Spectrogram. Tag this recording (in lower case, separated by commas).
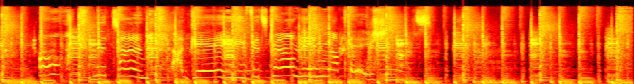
music, blues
